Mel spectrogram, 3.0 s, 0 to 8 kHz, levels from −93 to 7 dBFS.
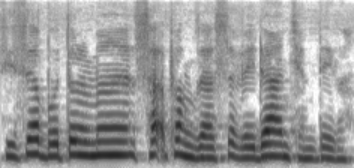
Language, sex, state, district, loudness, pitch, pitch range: Wancho, female, Arunachal Pradesh, Longding, -15 LUFS, 220 Hz, 190-240 Hz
